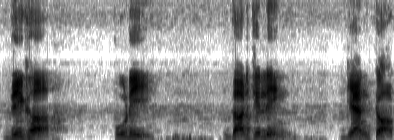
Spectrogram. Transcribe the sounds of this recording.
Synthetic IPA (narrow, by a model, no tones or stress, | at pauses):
d̪iɡʱa | puɽi | d̪aɾd͡ʑiliŋɡɛŋʈɔ̰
